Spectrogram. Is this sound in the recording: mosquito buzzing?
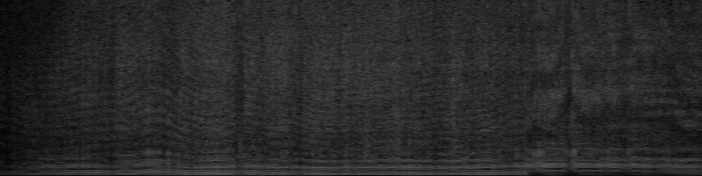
yes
